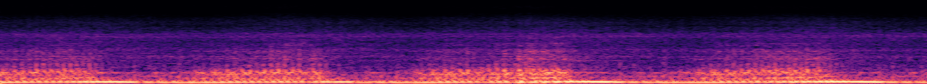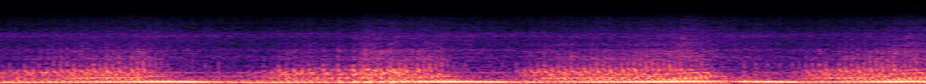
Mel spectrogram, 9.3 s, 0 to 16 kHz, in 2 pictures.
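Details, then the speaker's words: 1974 Alfa Romeo GTV 2000, built 2.0L with dual Dellorto carbs, long sitting, first start on real fuel: revs rise and sag roughly every second, never holding idle; owner suspects carbs full of junk. "She runs, but she doesn't idle, and if she can't idle, that means we can't drive her."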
